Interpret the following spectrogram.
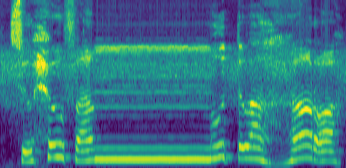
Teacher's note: دو زبر کے بعد یمون میں سے غنے کے چار حروف میں سے ایک حرف میم آیا ہوا ہے تو یہاں بھی غنہ ہوگا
